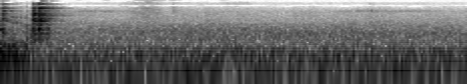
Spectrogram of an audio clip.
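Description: A metal teaspoon set down on a porcelain saucer: one short, sharp clink right at the start.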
